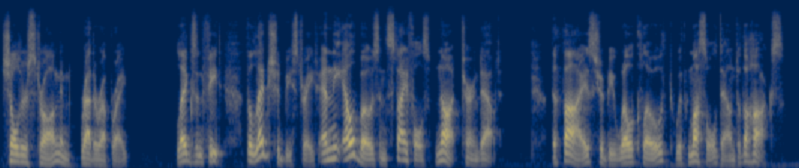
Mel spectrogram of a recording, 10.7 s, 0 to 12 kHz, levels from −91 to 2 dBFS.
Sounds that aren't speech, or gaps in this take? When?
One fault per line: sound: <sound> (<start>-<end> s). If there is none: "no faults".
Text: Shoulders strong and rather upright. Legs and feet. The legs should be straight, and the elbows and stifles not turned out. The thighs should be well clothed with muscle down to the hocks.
no faults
